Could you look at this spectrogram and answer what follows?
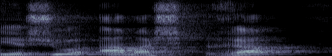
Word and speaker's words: Yeshua: hebraico então é Yeshua ra Masi exatamente a pronúncia Yeshua Yeshua Rami Jesus o ungido Amém em grego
